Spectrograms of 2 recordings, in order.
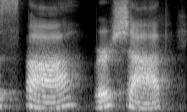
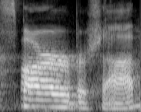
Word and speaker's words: Spa Barbershop: Yes, well, we're on Instagram and also Facebook and TikTok under The Spa Barbershop. And I've heard people mispronounce it. It's not Sparbershop. It's Spa Barbershop.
